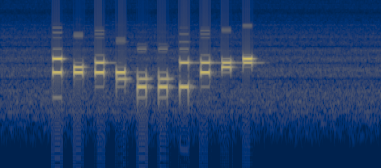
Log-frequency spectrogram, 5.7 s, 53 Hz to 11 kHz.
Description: Multi-frequency trunk signalling (R1, as on North American trunks), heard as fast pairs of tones, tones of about 130 ms. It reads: KP 69311790 ST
